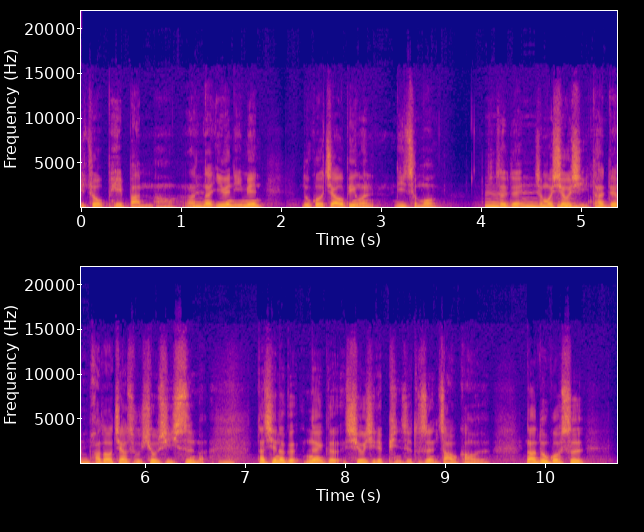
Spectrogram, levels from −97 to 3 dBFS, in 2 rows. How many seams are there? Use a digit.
1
